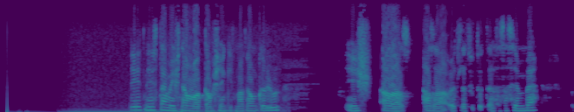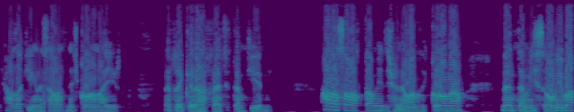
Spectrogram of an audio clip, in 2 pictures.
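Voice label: dialect collection; nyelvjaras gyujtesek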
